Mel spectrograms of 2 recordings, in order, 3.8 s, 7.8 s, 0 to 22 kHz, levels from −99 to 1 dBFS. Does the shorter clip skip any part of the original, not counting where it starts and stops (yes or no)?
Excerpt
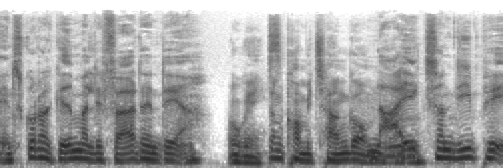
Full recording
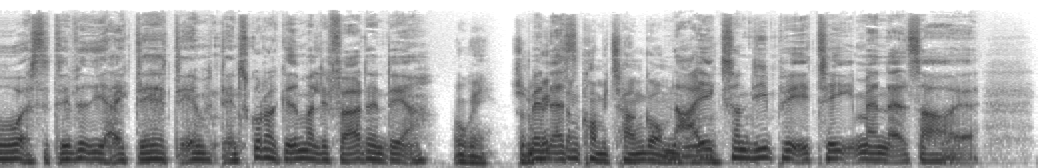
yes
